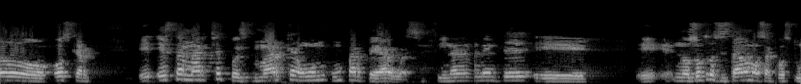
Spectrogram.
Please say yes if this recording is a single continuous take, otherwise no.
yes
